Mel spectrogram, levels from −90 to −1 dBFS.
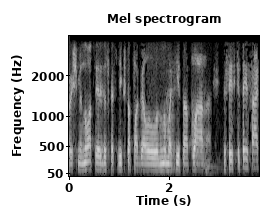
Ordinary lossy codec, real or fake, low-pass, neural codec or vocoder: AAC, 16 kbps; real; 3.6 kHz; none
